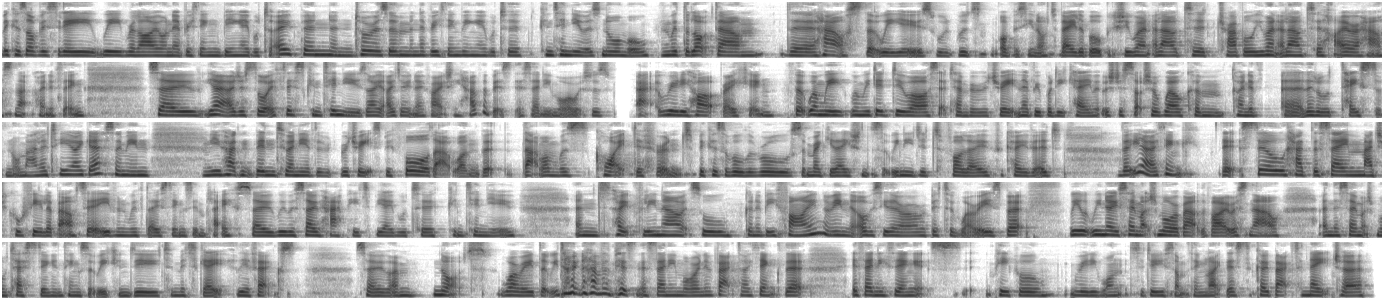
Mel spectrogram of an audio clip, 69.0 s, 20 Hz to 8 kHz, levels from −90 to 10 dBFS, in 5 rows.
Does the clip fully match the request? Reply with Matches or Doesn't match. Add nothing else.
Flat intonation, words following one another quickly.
Matches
